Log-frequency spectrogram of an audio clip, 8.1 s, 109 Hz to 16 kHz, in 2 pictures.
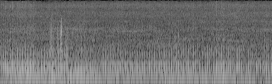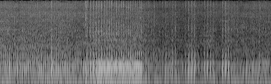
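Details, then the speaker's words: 1985 Honda FourTrax TRX250 single-cylinder ATV, kick-started: thumps along steadily, revs up and drops back to idle, running cleanly with good pep; tends to idle down and stall if left idling. "Got some pep to it, step."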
